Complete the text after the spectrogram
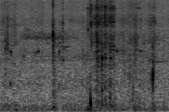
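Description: A spade digs into grassy ground.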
